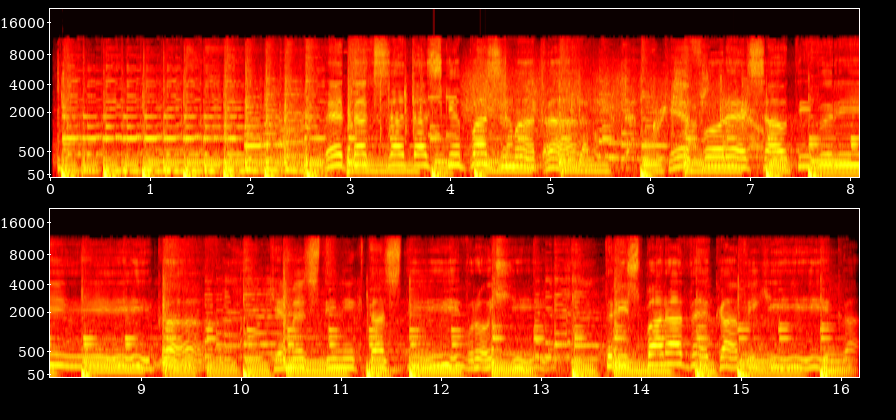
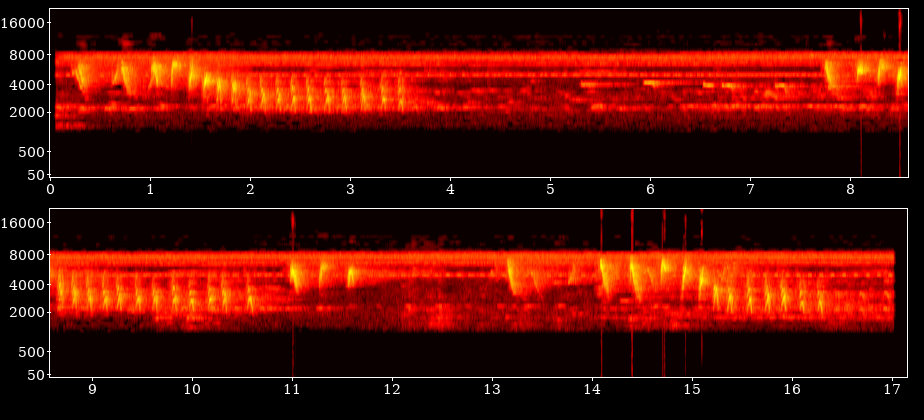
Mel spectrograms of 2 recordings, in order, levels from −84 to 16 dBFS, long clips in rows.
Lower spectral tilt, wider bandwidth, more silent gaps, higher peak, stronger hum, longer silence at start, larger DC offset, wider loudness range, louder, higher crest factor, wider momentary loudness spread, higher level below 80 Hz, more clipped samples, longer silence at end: first, -4.5 dB/octave vs 11.5 dB/octave; about the same, 12 kHz vs 13 kHz; neither; about the same, 0 dBFS vs 0 dBFS; neither; about the same, 0.05 s vs 0.05 s; neither; second, 2 LU vs 11 LU; first, -13 LUFS vs -16 LUFS; second, 12 dB vs 20 dB; second, 5 LU vs 16 LU; first, -20 dBFS vs under -90 dBFS; neither; second, 0 s vs 0.15 s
